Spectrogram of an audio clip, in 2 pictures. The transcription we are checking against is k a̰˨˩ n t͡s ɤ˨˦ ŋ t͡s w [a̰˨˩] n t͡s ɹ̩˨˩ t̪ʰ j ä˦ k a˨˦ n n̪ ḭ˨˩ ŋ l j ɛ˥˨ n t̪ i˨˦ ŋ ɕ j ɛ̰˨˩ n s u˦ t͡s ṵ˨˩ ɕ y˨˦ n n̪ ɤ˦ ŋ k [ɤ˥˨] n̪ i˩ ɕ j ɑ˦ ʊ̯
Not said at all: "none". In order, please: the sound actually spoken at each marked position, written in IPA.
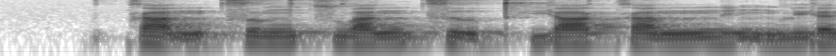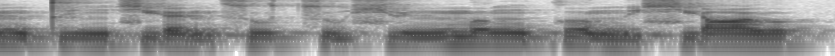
a˨˦, ɤ˥˨

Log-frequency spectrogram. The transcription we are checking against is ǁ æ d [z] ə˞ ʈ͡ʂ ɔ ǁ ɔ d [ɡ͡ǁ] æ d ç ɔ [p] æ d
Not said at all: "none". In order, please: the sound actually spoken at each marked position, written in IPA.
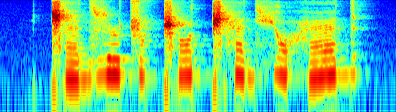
ɮ, ǁʰ, h

